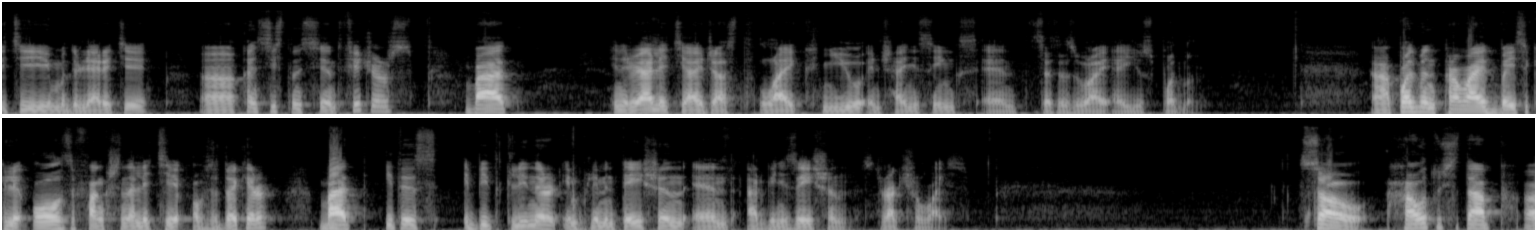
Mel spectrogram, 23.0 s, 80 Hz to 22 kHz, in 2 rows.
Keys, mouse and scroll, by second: 18.9-23.0 scroll down 44.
